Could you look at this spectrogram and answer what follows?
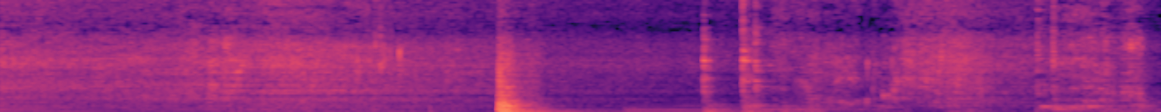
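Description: Drumstick stem curry with water stirred in a pot, giving a steady low simmer with a few spoon scrapes and knocks against the metal near the middle and end, no voices.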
